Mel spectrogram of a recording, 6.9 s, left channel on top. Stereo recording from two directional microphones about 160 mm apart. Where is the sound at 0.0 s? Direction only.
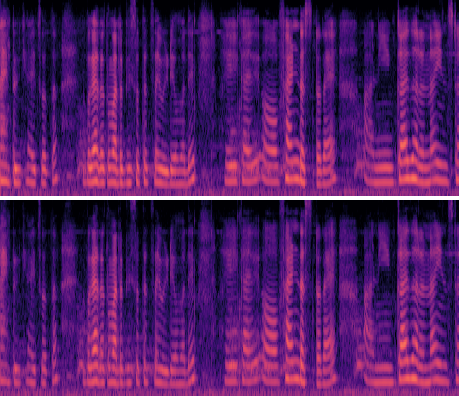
30° left (ahead or behind).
